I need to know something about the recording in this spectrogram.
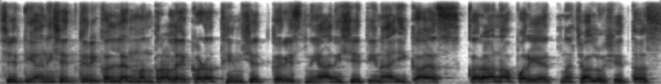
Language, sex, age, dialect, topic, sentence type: Marathi, male, 18-24, Northern Konkan, agriculture, statement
